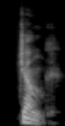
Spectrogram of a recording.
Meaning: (noun) 1. Miscellaneous items of little value, especially discarded or unwanted items 2. Material or resources of poor quality or low value, especially resources that lack commercial value
- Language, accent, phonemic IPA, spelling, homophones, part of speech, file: English, Australia, /d͡ʒɐŋk/, junk, junque, noun / verb, En-au-junk.ogg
